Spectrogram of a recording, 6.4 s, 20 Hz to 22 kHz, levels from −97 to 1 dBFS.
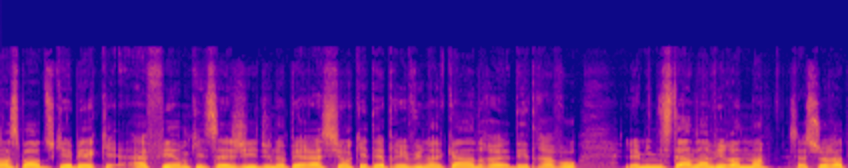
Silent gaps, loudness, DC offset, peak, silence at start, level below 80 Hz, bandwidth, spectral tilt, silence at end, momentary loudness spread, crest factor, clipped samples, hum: none; -19 LUFS; under 0.1%; -4 dBFS; 0 s; -42 dBFS; 13.5 kHz; -7.5 dB/octave; 0 s; 5 LU; 14 dB; under 0.1%; none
